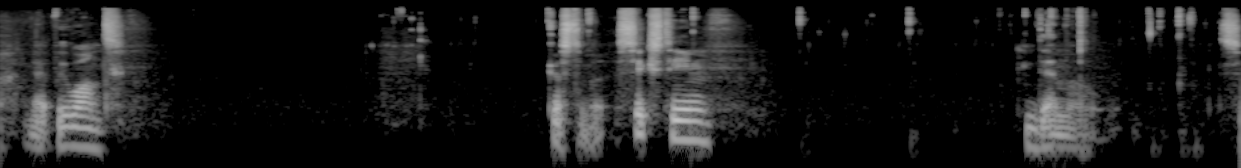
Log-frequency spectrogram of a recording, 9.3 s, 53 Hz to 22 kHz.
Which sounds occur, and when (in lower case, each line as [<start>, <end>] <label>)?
[0.00, 0.18] human sounds
[0.00, 9.30] background noise
[0.22, 0.94] male speech
[2.71, 2.83] clicking
[2.85, 3.21] surface contact
[3.09, 3.23] clicking
[4.13, 5.37] male speech
[4.38, 4.47] clicking
[5.16, 5.29] clicking
[5.32, 5.68] breathing
[5.97, 6.40] computer keyboard
[6.72, 6.96] computer keyboard
[7.69, 8.31] male speech
[8.06, 8.20] computer keyboard
[8.59, 8.70] computer keyboard
[8.80, 9.03] computer keyboard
